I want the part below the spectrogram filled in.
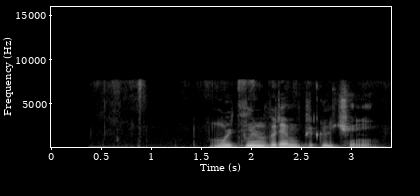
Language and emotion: Russian, neutral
